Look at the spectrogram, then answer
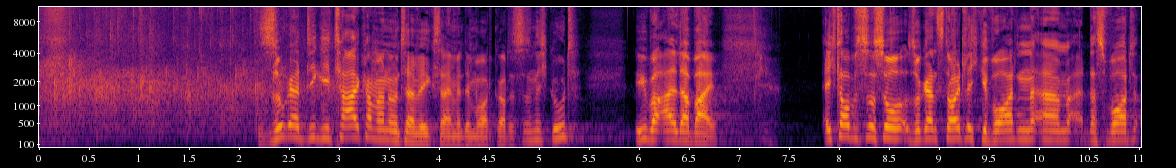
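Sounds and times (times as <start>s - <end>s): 
audience applause: 0.0s - 3.2s
speech: 2.2s - 7.1s, 7.8s - 11.0s.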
